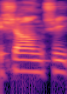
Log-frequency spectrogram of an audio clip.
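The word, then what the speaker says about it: Shang-Chi: to be in in seanchi did i say it right that time steve mentioned he makes me say shang chi correctly because i've always said i used to mention sometimes but it's shang i hope i got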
